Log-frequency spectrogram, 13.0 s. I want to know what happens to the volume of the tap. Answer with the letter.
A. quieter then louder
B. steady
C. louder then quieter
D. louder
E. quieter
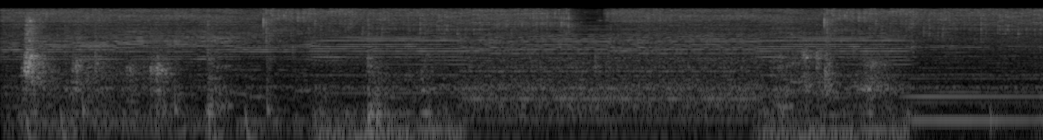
B.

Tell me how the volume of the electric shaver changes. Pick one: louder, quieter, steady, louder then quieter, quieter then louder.
steady.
